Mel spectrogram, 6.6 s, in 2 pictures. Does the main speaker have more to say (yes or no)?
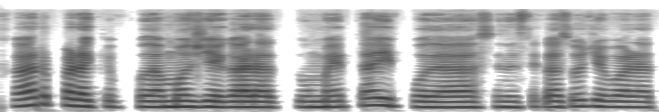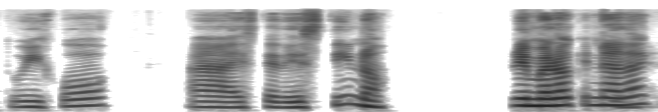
yes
